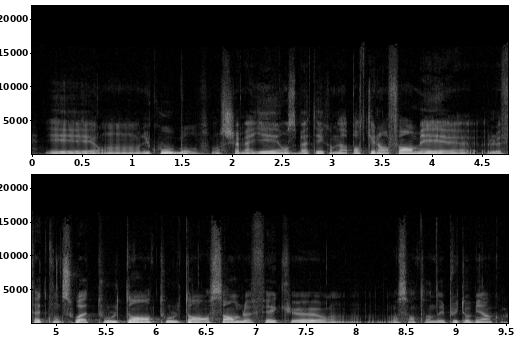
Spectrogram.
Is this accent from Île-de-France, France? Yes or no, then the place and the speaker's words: yes; Noisy-le-Grand, Île-de-France, France; also born or lived in Paris; on a grandi à Noisy-le-Grand avant mhm. de déménager pour Paris dans le 3e arrondissement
